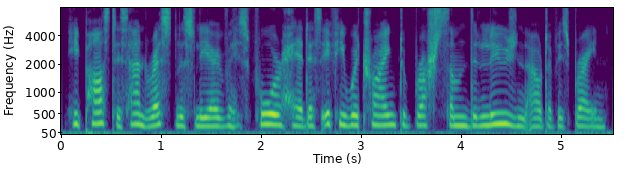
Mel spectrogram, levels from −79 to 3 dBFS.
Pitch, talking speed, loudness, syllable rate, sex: 215 Hz, 230 wpm, -18 LUFS, 5.6 syllables/s, female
